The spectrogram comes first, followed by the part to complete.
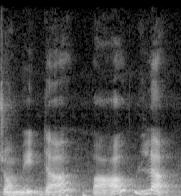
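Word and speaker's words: Tomie dePaola: Uh, Another we can say Tommy da Pavla, pronounced Tommy da Pavla, is an American writer and illustrator.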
